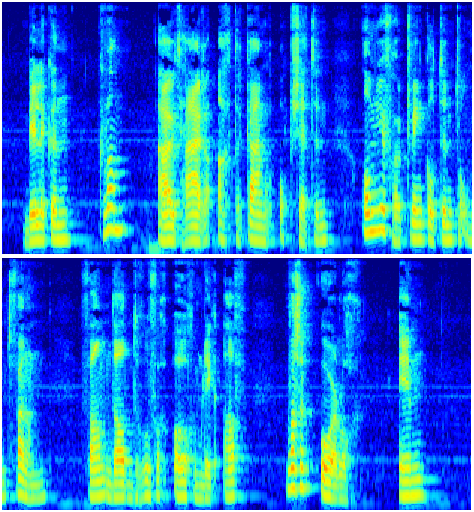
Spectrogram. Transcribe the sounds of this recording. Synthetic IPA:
bɪlɪkən | kʋɑm | œɥtɦaːɾəʔɑχtərkaːmərɔpsɛtən | ɔmjɵfrɑwtʋɪŋkəlˠtəntəɔ̰ntfɑŋən | v̥ɑndɑt̚druvəχowχənblɪkɑf | ʋɑsərʊːɹlɔχ | ɪn

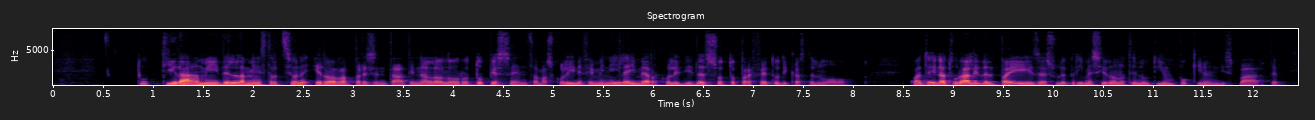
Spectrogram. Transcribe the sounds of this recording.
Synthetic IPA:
t̪ut̪ːiːɾaːmid̪elːamːinis̬t̪ɾat̪sːjoːneʔɛːɾanorapːɾezent̪a̰ːt̪inelːaloːɾod̪opːjasːɛnt̪sama̰skoliːnefemːiniːleimerkoled̪id̪elsot̪ːopɾefɛt̪ːod̪ikast̪elnwɔ̰ːvo̰ | kwant̪oinat̪uɾaːlid̪elpaeːzesulːepɾiːmesiɛːɾanot̪enuːt̪iumpok̟iːnoind̪ispa̰rt̪e

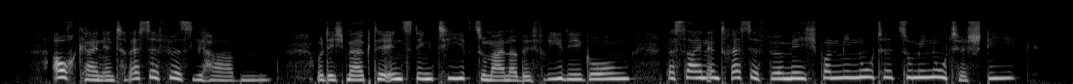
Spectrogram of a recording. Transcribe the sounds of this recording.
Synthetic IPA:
ʔaʊxkʰaɪnɪntʰəʁɛsəfyːɐziːɦaːbm̩ | ʔʊntɪçmɛɐktʰəɪnstɪŋk̚tʰiːft͡sumaɪnɐbəfʁ̥iːdɪɡʊŋ | d̥asz̥aɪnɪntəʁɛsəfyːɐmɪçfɔnminuːtʰət͡suminuːtʰəʃtiːk

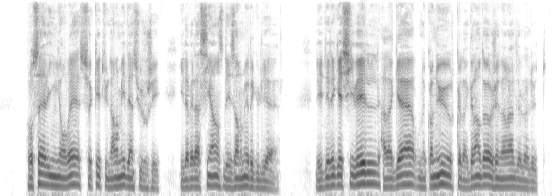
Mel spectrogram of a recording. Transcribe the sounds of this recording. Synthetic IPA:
ɾɔsɛliɲɔɾɛsəkɛt̪ynaʁmed̪ɛ̃syʁʒe | ilavɛlasjɑ̃ːsd̪ezaʁmeɾeɡyljɛːʁ | led̪eleɡesivilalaɡɛːʁnəkɔnyːʁkəlaɡɾɑ̃ːd̪œːʁʒeneɾald̪əlalyt̪

